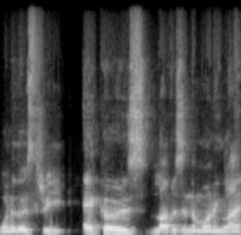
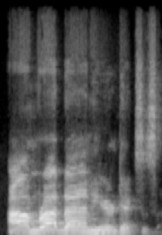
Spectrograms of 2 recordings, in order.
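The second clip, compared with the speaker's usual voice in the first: put-on southern accent; 7 semitones higher, 3 dB louder than usual. Greeting a Texan viewer in a southern accent. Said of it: "I just love the southern accent".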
